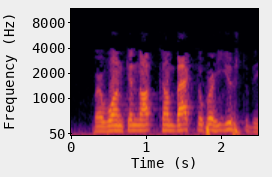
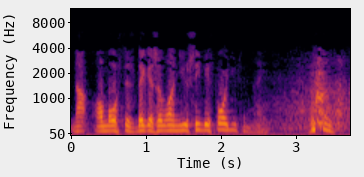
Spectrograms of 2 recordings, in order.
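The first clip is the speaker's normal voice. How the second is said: usual speaking voice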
